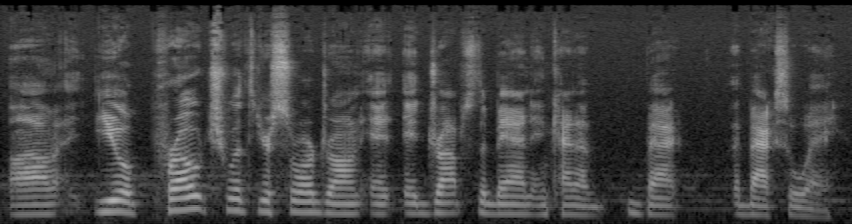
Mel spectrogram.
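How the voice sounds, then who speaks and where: A man's voice: medium pitch, steady tone, slow pace, a bit bright, slight background noise. Guy running a tabletop game, lots of ums and uhs, hesitant narration. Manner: hesitant, many fillers. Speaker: game master.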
